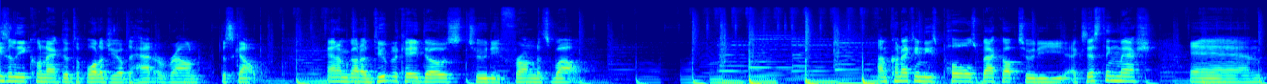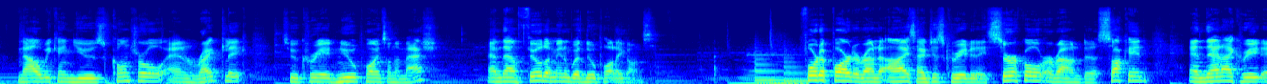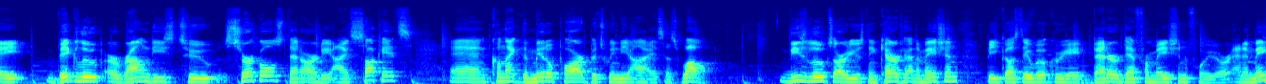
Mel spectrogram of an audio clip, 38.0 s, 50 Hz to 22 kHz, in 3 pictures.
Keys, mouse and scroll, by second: 0.0-1.6 alt+middle drag, 1.6 click, 2.1 alt+middle click, 3.0 c, 3.8 shift+d, 4.6 g, 6.0 alt+middle click, 7.0 r, 8.6-10.8 typing, 9.6 ctrl+middle click, 9.8 click, 10.4 alt+middle click, 10.7 click, 11.0-12.1 alt+middle drag, 12.1 click, 12.2 g, 12.4 click, 12.6 g, 12.8 alt+middle click, 13.1 ctrl+click, 13.6 alt+m, 13.9 Down, 13.9 Down, 14.2 shift+click, 14.5 alt+m, 15.0 shift+click, 15.1 alt+m, 15.4-18.6 typing, 15.5 alt+middle click, 15.6 click, 15.7 ctrl+right click, 16.4 click, 17.3 click, 17.6 ctrl+right click, 18.1 click, 18.4 alt+middle click, 18.5 click, 18.8-19.9 alt+middle drag, 19.9 click, 20.2 alt+middle click, 20.3 alt+a, 20.6 click, 21.2-25.3 typing, 25.1 click, 26.6 click, 26.9 g, 27.8 click, 28.0 g, 29.1 click, 29.6 g, 30.4 click, 30.6 g, 31.4 3, 31.6 alt+click, 32.7 click, 33.5-37.0 typing, 35.0 alt+middle click, 37.4 alt+middle click.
